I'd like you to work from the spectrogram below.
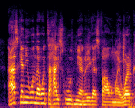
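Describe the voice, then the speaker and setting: A man's fairly high-pitched voice with very wide pitch swings and vocal fry. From New York area, US. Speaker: podcast host. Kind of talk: casual chat. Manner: animated.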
